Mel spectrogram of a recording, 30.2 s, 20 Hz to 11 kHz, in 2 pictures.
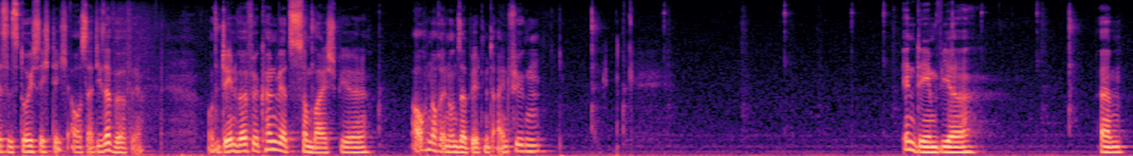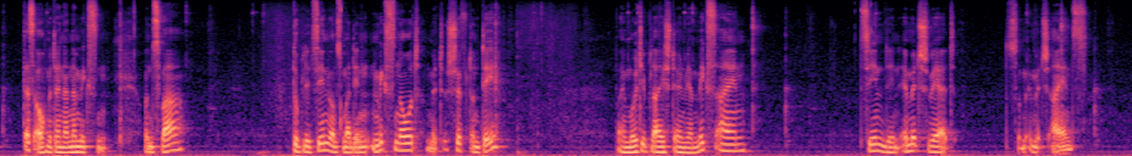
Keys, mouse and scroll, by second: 2.2-3.6 scroll down 1, 3.6 middle click, 4.0-4.8 scroll down 1, 4.8 middle click, 5.8-6.4 scroll down 1, 6.4-6.9 scroll up 1, 8.6 middle click, 9.6-11.5 drag, 13.0-13.8 scroll up 1, 13.8 click, 15.0 middle click, 16.4-18.5 drag, 22.2 shift+d, 22.9 click, 23.6 scroll up 1, 24.2 click, 25.4-25.8 scroll down 1, 25.8 middle click, 27.4-29.5 drag, 29.9 middle click.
